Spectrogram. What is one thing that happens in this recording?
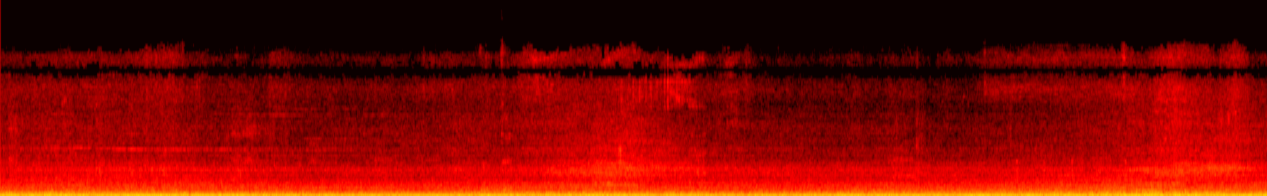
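Motorcycle engines drone nearby.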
